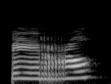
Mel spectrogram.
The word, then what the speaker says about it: perro: Perro, rr, perro, carro, carro, ratón, ratón. Ojo, the double R is pronounced with a rolled R, but some words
